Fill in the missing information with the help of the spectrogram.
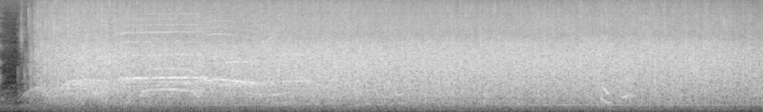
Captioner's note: applause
